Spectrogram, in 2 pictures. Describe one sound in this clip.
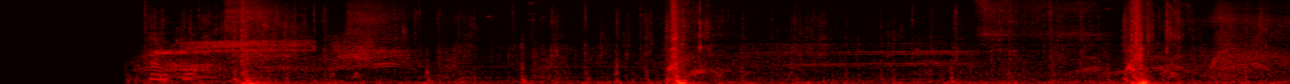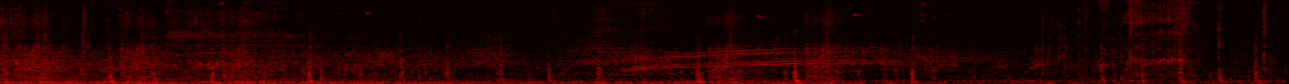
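Footsteps thud steadily as a game character runs.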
